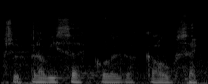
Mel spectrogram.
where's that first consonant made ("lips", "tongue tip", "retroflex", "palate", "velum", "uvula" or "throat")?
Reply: lips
